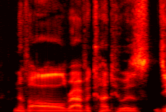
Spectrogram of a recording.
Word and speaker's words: Naval: check him out yeah so it's like a naval base except you say his name is naval okay yeah so i'm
